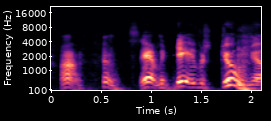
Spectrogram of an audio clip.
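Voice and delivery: mock possessed man puffing a cigar; cigar-smoking psychic. Retelling a psychic suddenly possessed by [name], cigar-puffing voice. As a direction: drag the name out round an imaginary cigar. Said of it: "pretends he's smoking a cigar".

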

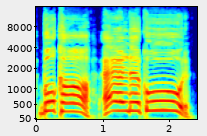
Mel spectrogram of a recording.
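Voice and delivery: high, drawn-out calling shout; shouting again. A narrator's reading. Boy urgently seeking his president, high calling shout. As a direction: holler for the leader, stretching the last word. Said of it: "Újra kiáltott".

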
